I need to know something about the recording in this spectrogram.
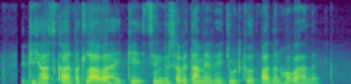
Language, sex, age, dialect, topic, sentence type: Magahi, male, 25-30, Central/Standard, banking, statement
